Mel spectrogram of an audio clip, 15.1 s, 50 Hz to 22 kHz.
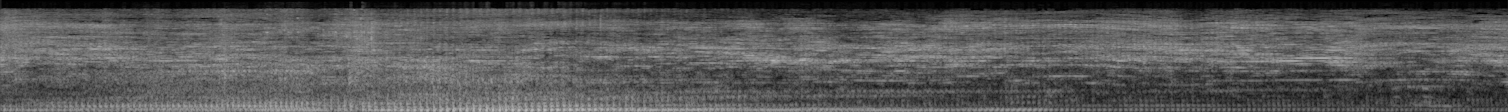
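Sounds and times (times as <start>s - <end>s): small engine running: 0.0s - 15.0s.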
